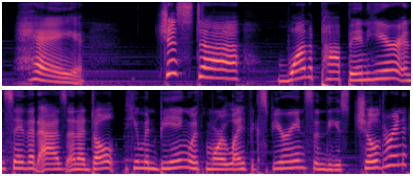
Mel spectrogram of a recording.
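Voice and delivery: plain reading voice

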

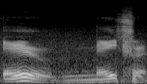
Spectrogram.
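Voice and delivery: low, soft mock-scandalised catchphrase; borrowed catchphrase. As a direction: drop it low and soft, hammed up. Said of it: "it's not my new saying, it's Christopher's".

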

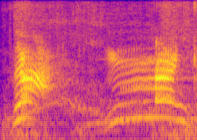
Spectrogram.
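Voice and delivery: high loud yell; frustrated shout. Real, not acted. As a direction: yell out as you die. Dying in game.

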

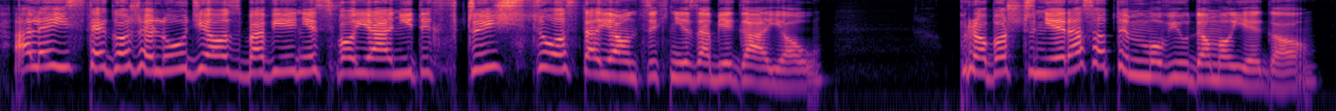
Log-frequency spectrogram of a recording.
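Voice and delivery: very high-pitched matron scolding; organist's wife, reproachful. Acted. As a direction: complain piously, voice held way up high. (bardzo wysoki, karcący głos organiściny)

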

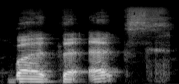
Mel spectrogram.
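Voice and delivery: normal talking voice

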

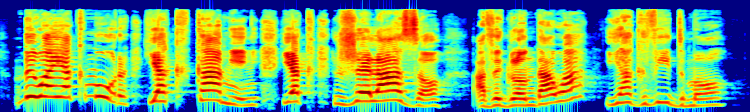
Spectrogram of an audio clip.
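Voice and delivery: high, loud excited outburst; Idalka calling out. A narrator's reading. Idalka bursting in on Zdzisław, exclaiming loudly. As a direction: burst in exclaiming at the top of her voice. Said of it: "już wołając".

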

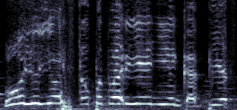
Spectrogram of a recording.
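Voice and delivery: high, loud excited outcry. Real, not acted. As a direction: react to a sudden pileup. Pileup during race.

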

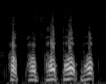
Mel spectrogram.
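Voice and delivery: high, loud, bouncy puppy calls; cheerful high-pitched hop hop to a puppy; excited hop calls. Real, not acted. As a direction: pump the dog up with quick high hops.

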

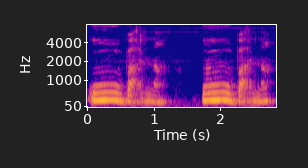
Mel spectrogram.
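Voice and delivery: "أوبان" with a long, held first u; long initial u. Shown as a demonstration. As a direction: draw out the opening "oo" of "أوبان". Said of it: "أول الكلمة تأتي طويلة". ("أوبان" مع إطالة حرف u في البداية)

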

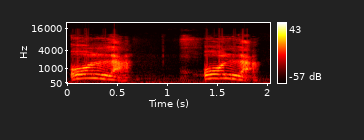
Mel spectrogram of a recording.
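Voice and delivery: "Olá" with stress on the first O; Spanish style "Olá", first syllable stressed. Shown as a demonstration. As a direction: lean on the O of "Olá". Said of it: "a ênfase é no o do olá".

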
